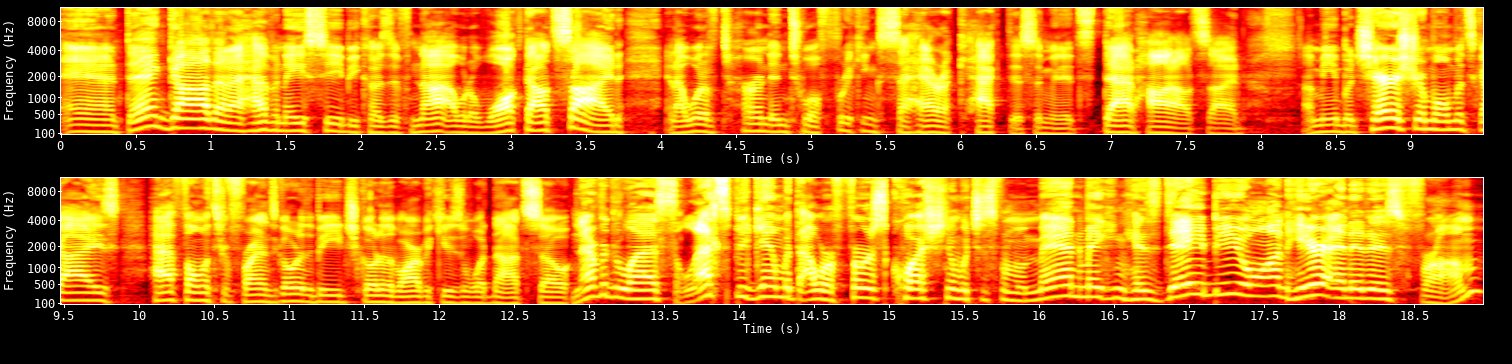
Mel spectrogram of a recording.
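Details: Adult speaker; Normal speech.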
